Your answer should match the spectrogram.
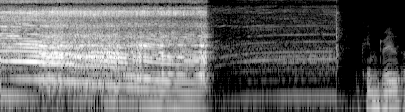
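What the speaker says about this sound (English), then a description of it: "you can drill a hole very easily" A power drill bores a hole through ceramic, giving a loud, steady whining grind for about three seconds, then a quieter lingering tone before stopping, with a brief voice near the end.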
